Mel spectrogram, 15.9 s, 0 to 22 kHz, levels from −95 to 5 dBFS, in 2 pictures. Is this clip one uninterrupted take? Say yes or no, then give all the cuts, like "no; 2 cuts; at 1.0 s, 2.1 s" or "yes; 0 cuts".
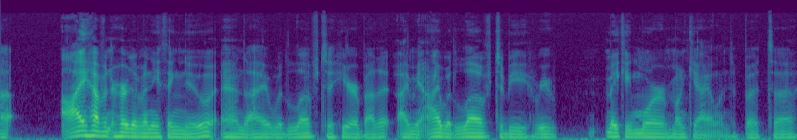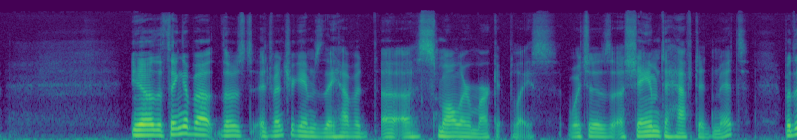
yes; 0 cuts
